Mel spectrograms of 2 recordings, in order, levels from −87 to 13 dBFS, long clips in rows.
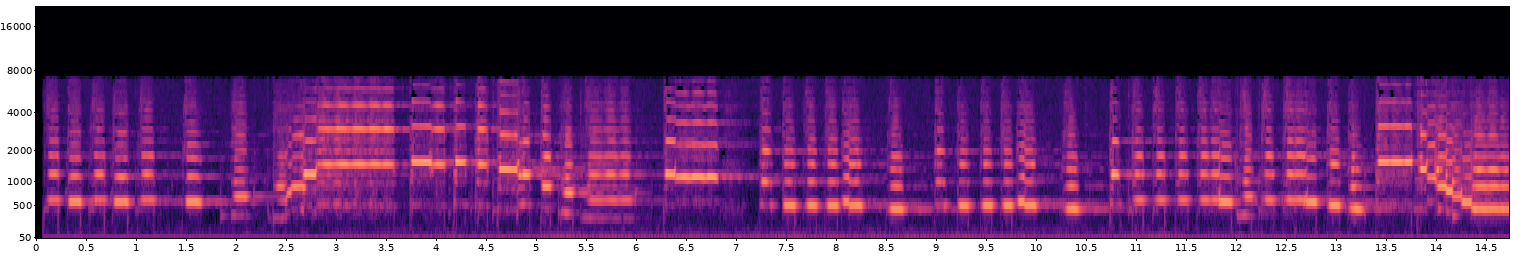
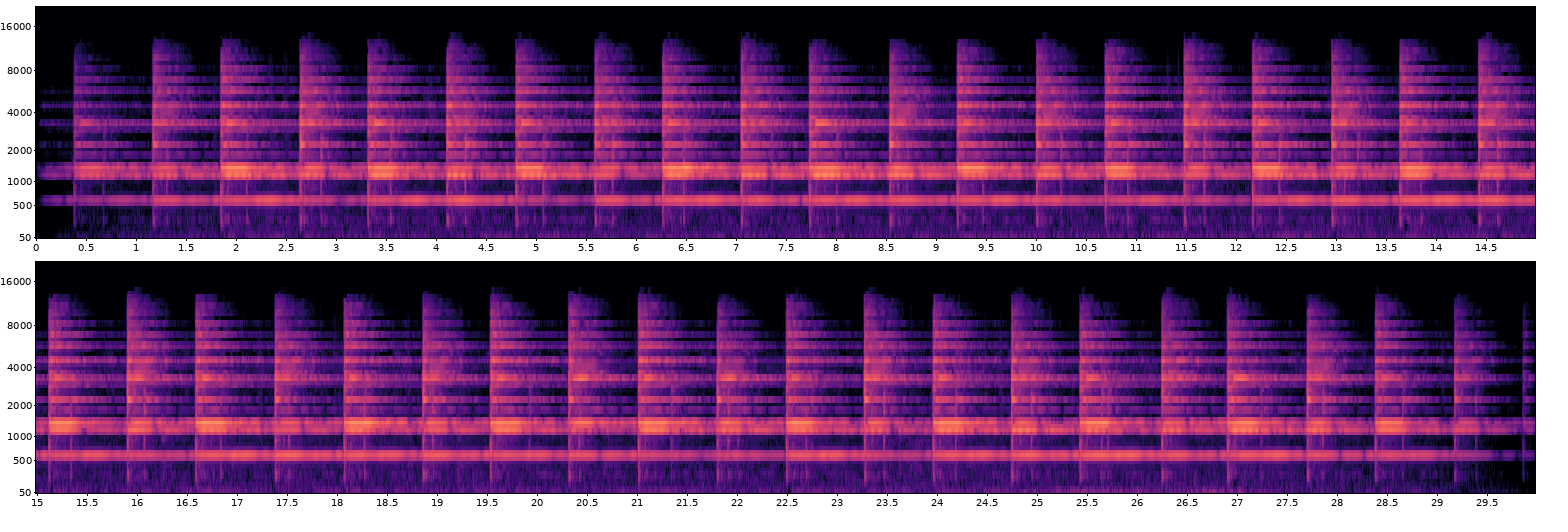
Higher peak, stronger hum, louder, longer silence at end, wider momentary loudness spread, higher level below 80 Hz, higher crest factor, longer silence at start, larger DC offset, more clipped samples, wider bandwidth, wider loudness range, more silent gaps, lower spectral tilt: about the same, 0 dBFS vs -2 dBFS; neither; first, -14 LUFS vs -17 LUFS; about the same, 0 s vs 0.05 s; about the same, 12 LU vs 13 LU; first, -54 dBFS vs -64 dBFS; about the same, 14 dB vs 18 dB; second, 0.1 s vs 0.35 s; first, 0.4% vs under 0.1%; neither; second, 7.4 kHz vs 13 kHz; first, 7 LU vs 1 LU; neither; first, 0.5 dB/octave vs 3 dB/octave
